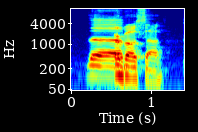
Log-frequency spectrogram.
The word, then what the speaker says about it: Urbosa: So, also honorable mention, who is it Orbusa? Is that the one from the desert? – Urbosa. Yeah.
